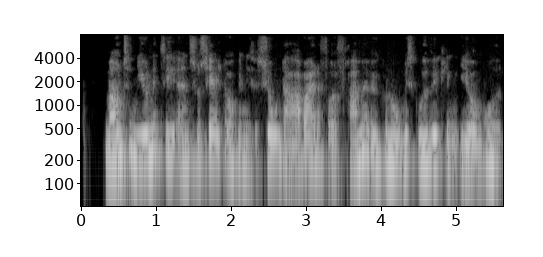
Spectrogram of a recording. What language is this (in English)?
Danish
